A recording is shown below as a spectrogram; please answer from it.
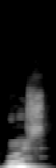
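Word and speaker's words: Ružić: The Z is like C in V. So, it's so it's r It's a soft C. Ros. Ross sounds ros. So it was the I that I was fucking up. So it's it's like rosette. It's not itch, it's so it's messing up the last bit.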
